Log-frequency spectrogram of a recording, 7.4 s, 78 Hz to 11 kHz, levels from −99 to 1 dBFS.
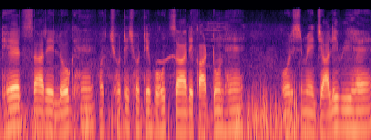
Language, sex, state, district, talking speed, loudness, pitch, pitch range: Hindi, male, Bihar, Araria, 130 wpm, -22 LUFS, 110 Hz, 105-115 Hz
